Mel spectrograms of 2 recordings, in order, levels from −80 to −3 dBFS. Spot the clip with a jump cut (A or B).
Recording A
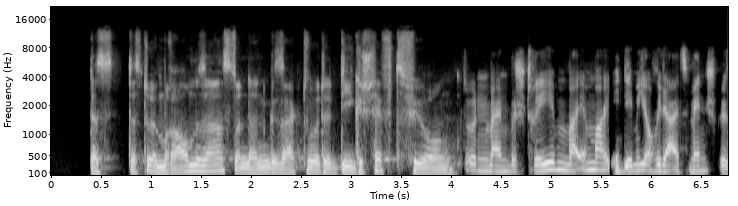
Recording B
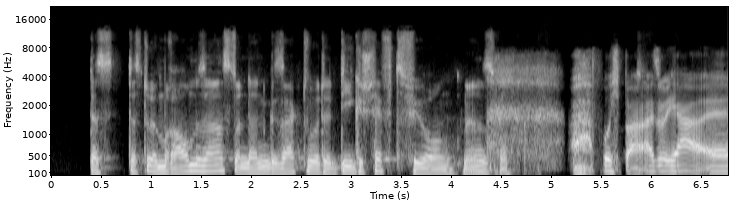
A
